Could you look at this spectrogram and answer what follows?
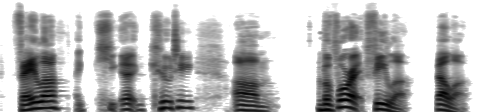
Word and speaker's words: Fela: Somebody type it phonetically again for me. Fail. Cooty. Um, before I Fela, fella, not fella.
